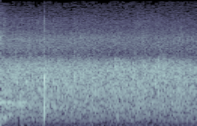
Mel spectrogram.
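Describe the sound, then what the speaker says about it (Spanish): A church congregation applauds in praise during a sermon, with brief, even clapping that fills the room at moderate volume and a couple of sharper claps near the start. "¿Puede dar un aplauso grandote al Señor por ahí?"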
